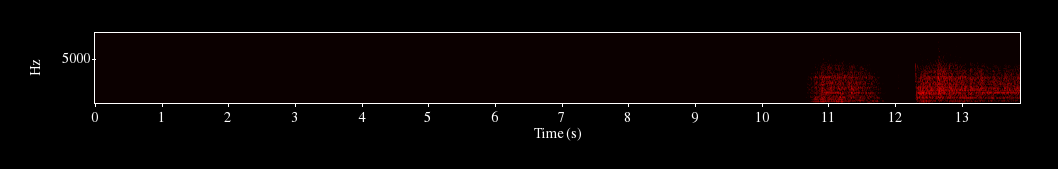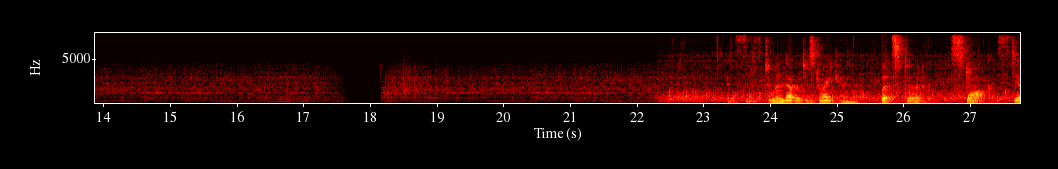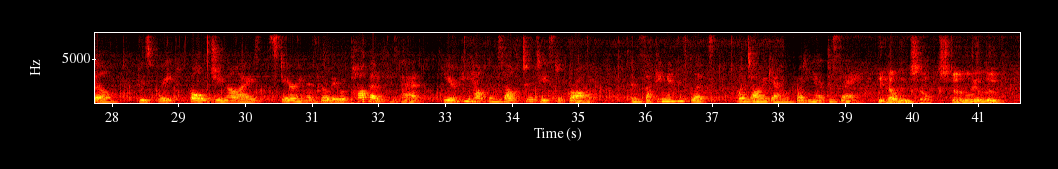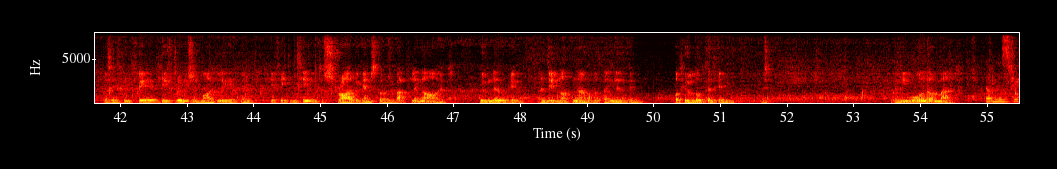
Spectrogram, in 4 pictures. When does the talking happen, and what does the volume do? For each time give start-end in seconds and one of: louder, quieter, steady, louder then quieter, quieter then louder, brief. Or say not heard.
23.4-51.8 steady
53.5-55.4 brief.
